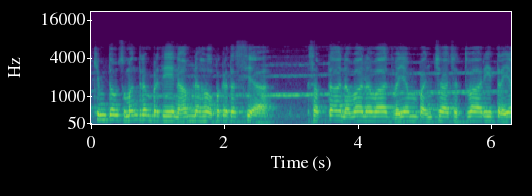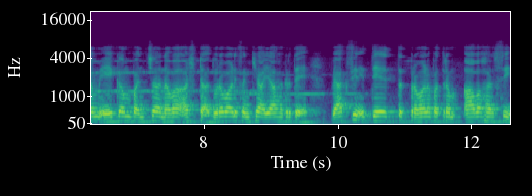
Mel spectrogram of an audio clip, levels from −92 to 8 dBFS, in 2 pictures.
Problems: background sounds at intervals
